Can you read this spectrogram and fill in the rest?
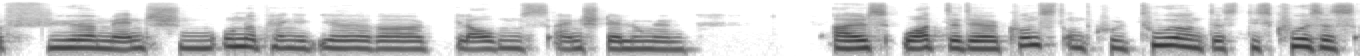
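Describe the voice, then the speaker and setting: Young woman, unhurried pace, mellow tone, hesitant online presenter, close dry sound. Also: medium pitch, dry recording. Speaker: presenter of an art and culture project. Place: indoor room on a video call. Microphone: video call microphone.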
